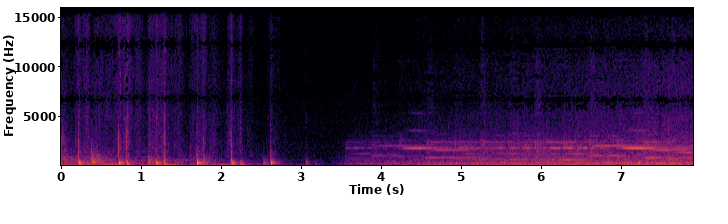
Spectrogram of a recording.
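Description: Heavy footsteps stomp through an inch of snow that fell last night, on the 50-foot walk from a school's main building to the cafeteria, about a dozen crunchy, uneven thuds over a few seconds. They stop, and after a brief silence cheerful tinkling Christmas music plays steadily.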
